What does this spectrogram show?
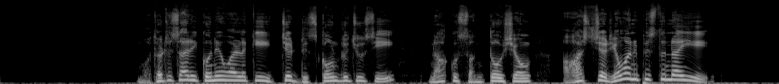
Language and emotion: Telugu, surprised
